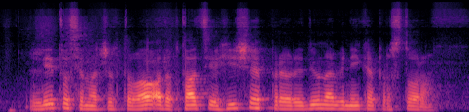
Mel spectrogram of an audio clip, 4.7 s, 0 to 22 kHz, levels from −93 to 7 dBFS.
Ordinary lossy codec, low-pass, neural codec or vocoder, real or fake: Opus, 24 kbps; 19.8 kHz; none; real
